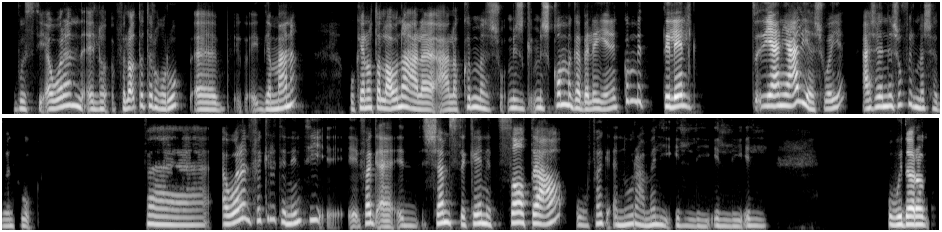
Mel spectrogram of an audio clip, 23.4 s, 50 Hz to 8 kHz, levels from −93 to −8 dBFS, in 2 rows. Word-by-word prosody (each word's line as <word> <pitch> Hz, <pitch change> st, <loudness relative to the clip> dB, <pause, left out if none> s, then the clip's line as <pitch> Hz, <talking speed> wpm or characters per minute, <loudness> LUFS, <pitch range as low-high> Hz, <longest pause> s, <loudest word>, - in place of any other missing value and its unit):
بُصّي، 195 Hz, 0 st, -8 dB
أولًا 235 Hz, +8 st, +2 dB
ال 195 Hz, -9 st, -2 dB
في 200 Hz, -, -7 dB
لقطة 250 Hz, +5 st, -2 dB
الغروب 235 Hz, +5 st, -2 dB
آآ، 180 Hz, -2 st, -2 dB, 0.2 s
اتجمّعنا، 190 Hz, -, -2 dB, 0.6 s
وكانوا 220 Hz, +5 st, 0 dB
طلّعونا 225 Hz, +2 st, +3 dB
على 200 Hz, -6 st, +3 dB
على 175 Hz, 0 st, -1 dB
قمة 240 Hz, +2 st, -1 dB
ش 180 Hz, +3 st, -13 dB
مش 220 Hz, -1 st, -3 dB
مش 225 Hz, -1 st, -2 dB
قمة 300 Hz, 0 st, +2 dB
جبلية 200 Hz, -3 st, 0 dB
يعني، 205 Hz, +5 st, -2 dB
قمة 400 Hz, -1 st, -4 dB, 0.2 s
تلال 260 Hz, 0 st, +7 dB, 0.8 s
ت -, -, -16 dB
يعني 275 Hz, +1 st, +6 dB
عالية 345 Hz, -, +6 dB
شوية، 200 Hz, +7 st, -4 dB, 0.2 s
عشان 245 Hz, +6 st, +2 dB
نشوف 295 Hz, +4 st, -1 dB
المشهد 215 Hz, -, -3 dB
من 170 Hz, 0 st, -7 dB
فوق. 170 Hz, -2 st, -12 dB, 1.3 s
ف -, -, -6 dB, 0.9 s
أولًا 285 Hz, +11 st, +2 dB
فكرة 310 Hz, +4 st, -8 dB
إن 235 Hz, -3 st, +1 dB
أنتِ 275 Hz, +5 st, -1 dB, 0.7 s
فجأة 235 Hz, -11 st, 0 dB, 0.2 s
الد 175 Hz, -2 st, -10 dB
الشمس 245 Hz, +2 st, +1 dB
كانت 230 Hz, 0 st, 0 dB
ساطعة، 240 Hz, -2 st, +4 dB, 0.2 s
وفجأة 230 Hz, +6 st, -7 dB
النور 205 Hz, +3 st, -2 dB
عمّال 200 Hz, +1 st, -2 dB
يقلّ، 180 Hz, -, -8 dB, 0.5 s
يقلّ، 165 Hz, -2 st, -8 dB
يقلّ. 175 Hz, 0 st, -8 dB, 1.6 s
ودرج 210 Hz, 0 st, +7 dB
220 Hz, 120 wpm, -24 LUFS, 190-255 Hz, 1.6 s, تلال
